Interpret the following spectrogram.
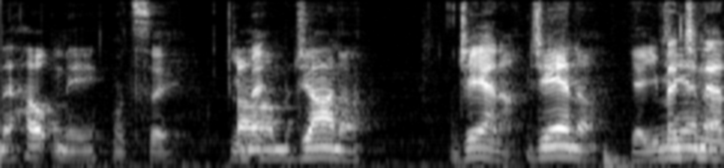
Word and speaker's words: Jah: And then most people pronounce it Javil, but it's actually Ja.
